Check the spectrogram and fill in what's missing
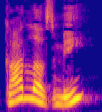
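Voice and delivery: "God loves me?" rising on me like a question. Shown as a demonstration. Preacher shows congregation how the phrase came out, as a question. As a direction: ask "God loves me?" in doubt, ending up on "me". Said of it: "I said it like this as a question mark".

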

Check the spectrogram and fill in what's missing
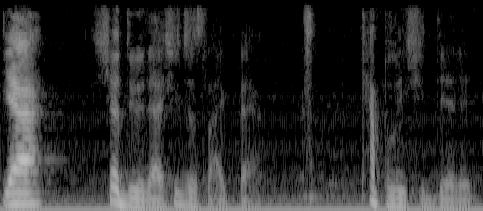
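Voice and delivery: low, muted grumbling; quiet annoyance. Acted. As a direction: grumble under your breath in acted irritation. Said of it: "the annoyance is like".

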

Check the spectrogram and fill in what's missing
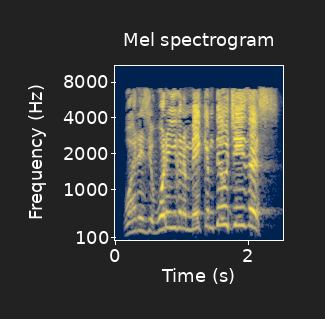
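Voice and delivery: mock shout climbing high and loud; demanding Pharisees. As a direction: build to an impatient, high-pitched demand. Pharisees demanding Jesus' verdict.

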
